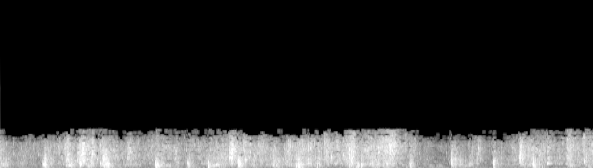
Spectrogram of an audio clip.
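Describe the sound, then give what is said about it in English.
Footsteps wade through shallow, rocky creek water in a ravine, with irregular splashes and sloshes over a steady rush of flowing water, fairly loud, and no voices. “Follow down this creek to where we saw the girl in bathing.”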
